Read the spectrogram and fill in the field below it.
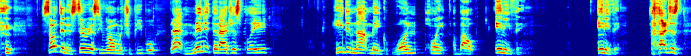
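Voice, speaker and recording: A man's voice: sits high, a little mellow. A man hosting a news channel, reacting to clips in a casual, sarcastic and exasperated way.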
